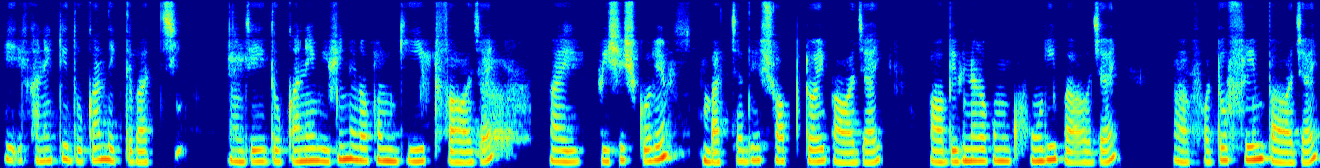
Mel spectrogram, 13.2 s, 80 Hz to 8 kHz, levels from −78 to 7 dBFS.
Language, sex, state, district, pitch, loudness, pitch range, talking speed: Bengali, female, West Bengal, Jalpaiguri, 205 Hz, -19 LUFS, 195-225 Hz, 140 wpm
